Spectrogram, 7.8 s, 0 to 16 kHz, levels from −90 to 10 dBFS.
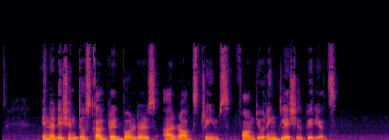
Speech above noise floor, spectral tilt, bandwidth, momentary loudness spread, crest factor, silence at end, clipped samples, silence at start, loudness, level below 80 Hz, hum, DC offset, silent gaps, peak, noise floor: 37 dB; -6.5 dB/octave; 11.5 kHz; 10 LU; 18 dB; 1.1 s; under 0.1%; 0.85 s; -20 LUFS; -56 dBFS; none; under 0.1%; none; -2 dBFS; -56 dBFS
